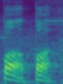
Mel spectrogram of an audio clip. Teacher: प बोलते हैं तो हमारी ओठ एक दूसरे के ऊपर सटती है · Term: ओष्ठ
